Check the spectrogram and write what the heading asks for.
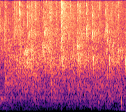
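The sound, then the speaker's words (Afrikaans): An audience applauds the band steadily, a dense wash of many hands clapping at once, moderately loud and sustained without pause, with no voices over it. “Ag gee vir die orkes 'n lekker hande klap toe.”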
